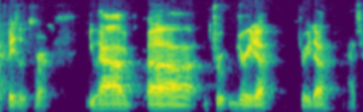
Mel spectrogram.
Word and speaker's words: Drita: You have Drita. That's how you pronounce her name. Drita, the Imperial Inspector.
